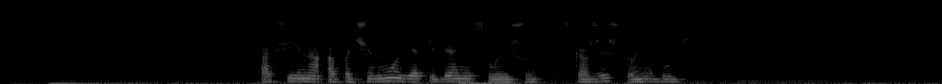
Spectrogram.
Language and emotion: Russian, neutral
